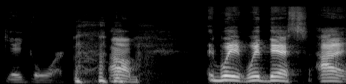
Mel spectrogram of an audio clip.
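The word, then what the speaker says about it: Egor: his name is Yes, it is Jaor is how you say his first name. Uh, yeah, I at first I thought it was like Eigor, too. I guess I like, well, he's Russian. All right, so it's Igor, right? But it's it's Jerger is how you say it. So, yeah, kind of like Jagger Meister, but more like Jagore.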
